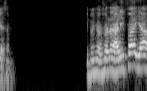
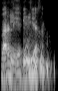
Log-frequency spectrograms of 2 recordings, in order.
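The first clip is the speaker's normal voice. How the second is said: ordinary talk, nothing marked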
